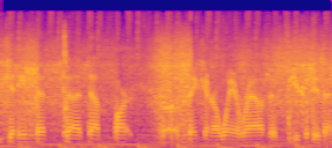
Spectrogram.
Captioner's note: muffled by microphone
